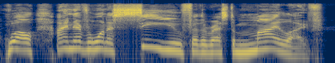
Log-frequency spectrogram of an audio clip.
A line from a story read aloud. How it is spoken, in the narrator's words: Bobby shouts back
